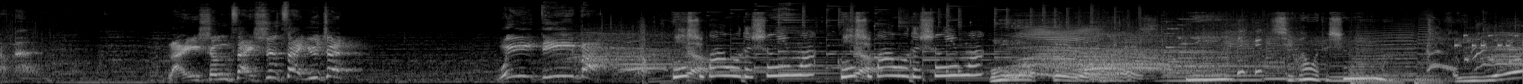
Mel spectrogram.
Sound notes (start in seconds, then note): 9.1 Loli voice; 13.6 big sister voice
